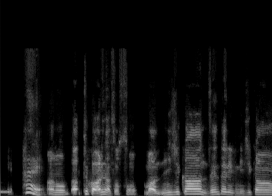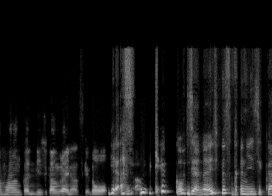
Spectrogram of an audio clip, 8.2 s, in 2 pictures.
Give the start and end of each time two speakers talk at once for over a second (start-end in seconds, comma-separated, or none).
none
